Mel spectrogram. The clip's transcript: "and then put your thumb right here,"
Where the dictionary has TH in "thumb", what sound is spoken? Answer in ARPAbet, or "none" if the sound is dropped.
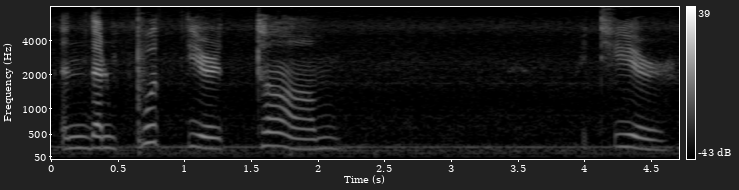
T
